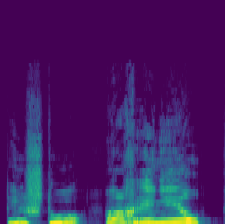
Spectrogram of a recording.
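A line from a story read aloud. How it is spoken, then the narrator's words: Furious yelling. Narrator (Russian): впервые, пожалуй, с настоящей злостью заорал на него Парсыкин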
